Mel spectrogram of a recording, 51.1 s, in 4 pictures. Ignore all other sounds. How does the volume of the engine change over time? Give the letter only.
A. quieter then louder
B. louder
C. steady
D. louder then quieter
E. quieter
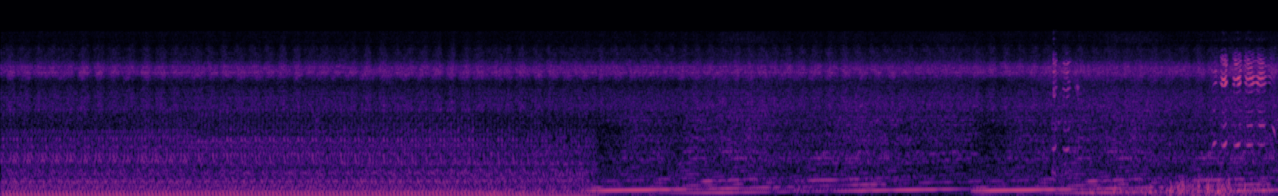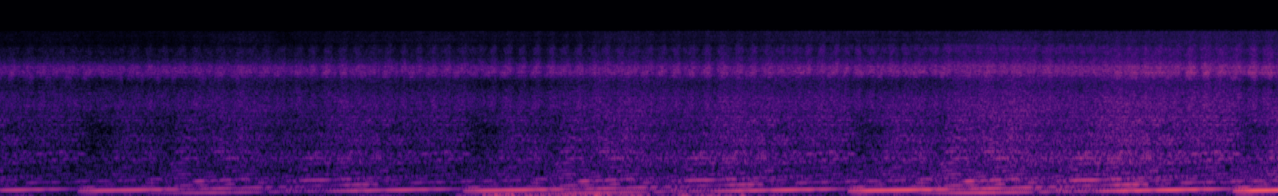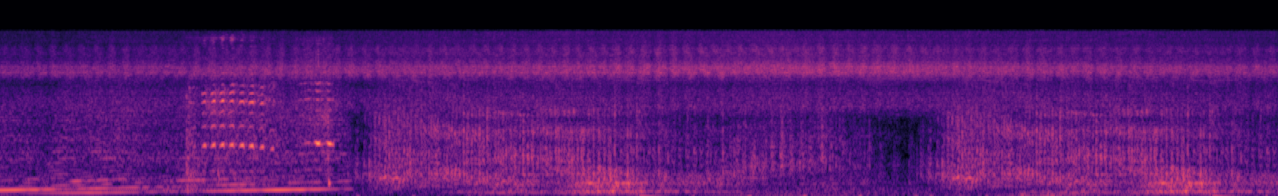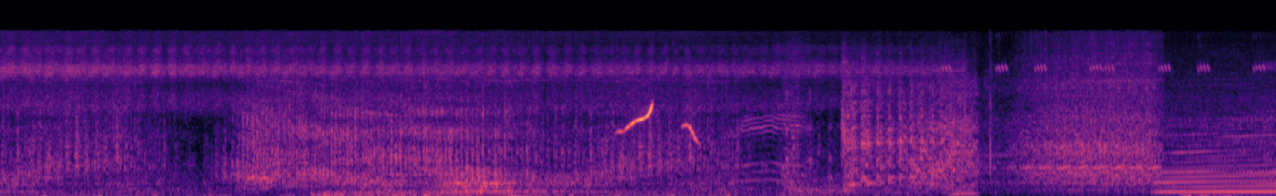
B.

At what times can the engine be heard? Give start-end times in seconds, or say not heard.
0.0-51.0.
